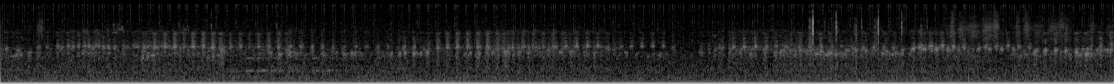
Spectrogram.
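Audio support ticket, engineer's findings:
Doubled audio track, whole clip: full-band second copy of the audio trailing by roughly 0.7 s, about 5 dB down, dry, no decay or room colour. Likely cause: second capture via a slower path or a misaligned duplicate in the edit, summed with the original.

Audible as a clean, flat repeat of each event rather than reverb. Check the routing and monitoring paths for a duplicate feed, then check the timeline for stacked clips.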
